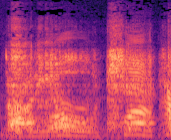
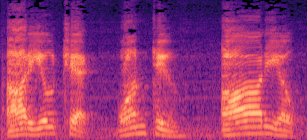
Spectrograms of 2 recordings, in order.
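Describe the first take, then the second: First: Low, slow, metallic voice changer; clangy robot voice. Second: Radio voice with heavy echo; echo effect. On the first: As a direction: drag it out through a robot voice changer. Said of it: "Now let's turn on the voice changer". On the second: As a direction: speak through a mic with echo. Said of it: "Let's turn on some echo here". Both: Shown as a demonstration.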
